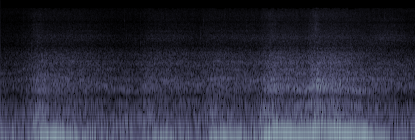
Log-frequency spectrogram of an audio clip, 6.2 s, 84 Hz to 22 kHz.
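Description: A Mercedes SL500 engine idles at around 650 rpm, then revs up in a low, rising hum as the throttle is opened during a test of the electronic throttle control module.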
